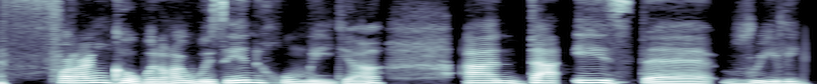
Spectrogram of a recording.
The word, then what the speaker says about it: Jumilla: So everybody buy Jumilla and when we say Jumilla this is spelt Jumilla with two double L's if you're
